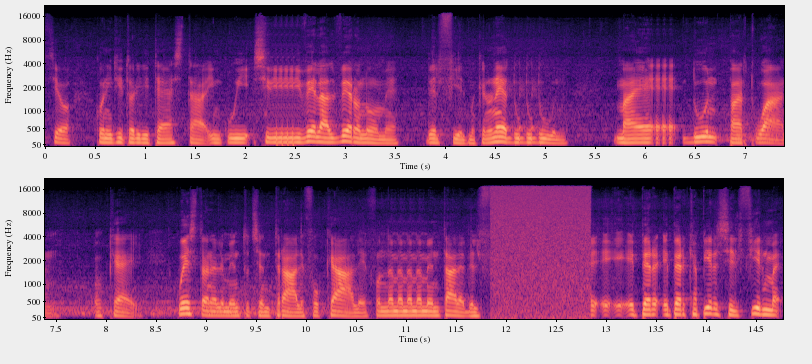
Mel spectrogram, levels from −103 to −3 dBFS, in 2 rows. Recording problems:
rain or running water; faint; throughout; 20 dB below the speech
audio stuttering; 4 times, first at 2.5 s
audio cutting out; filled with static; at 12 s for 1 s

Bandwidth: 17.5 kHz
